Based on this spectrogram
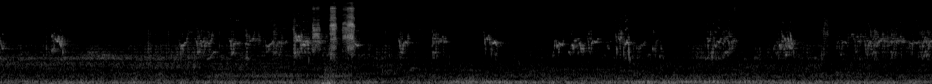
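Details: Happy pet budgerigar chirping: short, fairly quiet high chirps scattered through a low background hum, with a denser burst of sharp notes around the middle.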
